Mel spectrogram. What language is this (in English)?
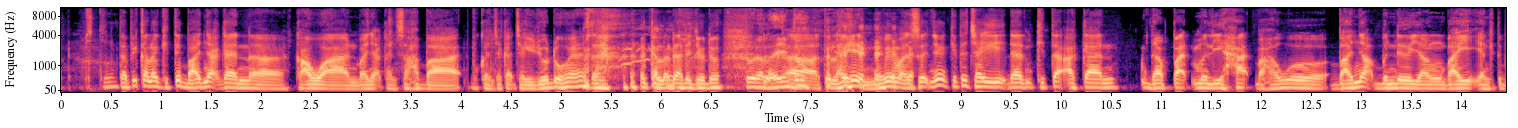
Malay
